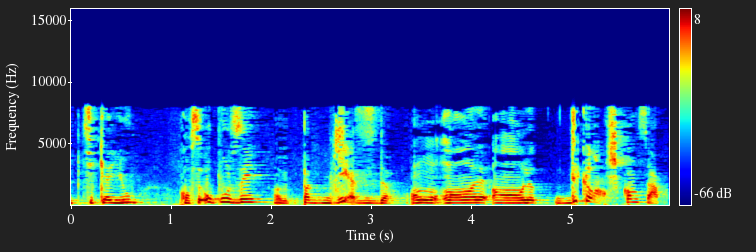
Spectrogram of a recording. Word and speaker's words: подъезд: En fait, cette lettre, elles servent à partager bien les 2 syllabes. Par exemple, si on écrit le mot подъезд, donc P-O-D, tvrdy znak, Z-D.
